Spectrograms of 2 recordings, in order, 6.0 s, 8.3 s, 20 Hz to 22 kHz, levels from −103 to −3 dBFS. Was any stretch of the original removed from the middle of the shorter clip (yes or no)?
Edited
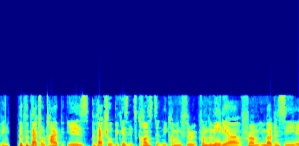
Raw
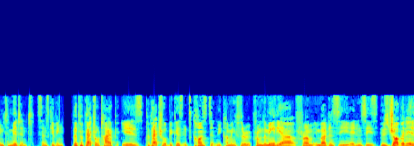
no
